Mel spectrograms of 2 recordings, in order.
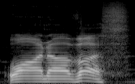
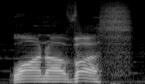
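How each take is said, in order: Both takes have the same delivery.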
